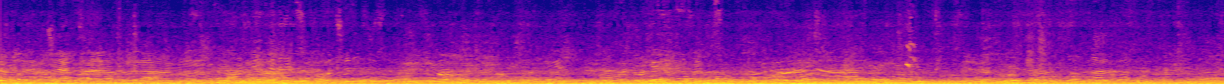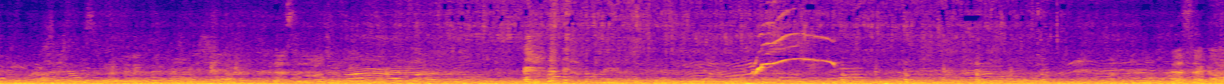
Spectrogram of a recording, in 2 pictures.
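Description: A crowd of people chatters all around, outdoors.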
